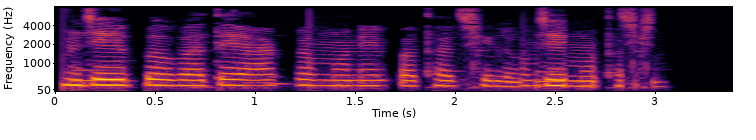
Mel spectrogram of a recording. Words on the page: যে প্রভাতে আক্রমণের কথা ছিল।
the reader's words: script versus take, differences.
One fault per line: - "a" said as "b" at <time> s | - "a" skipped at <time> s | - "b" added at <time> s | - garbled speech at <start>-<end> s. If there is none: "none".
- garbled speech at 2.3-3.0 s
